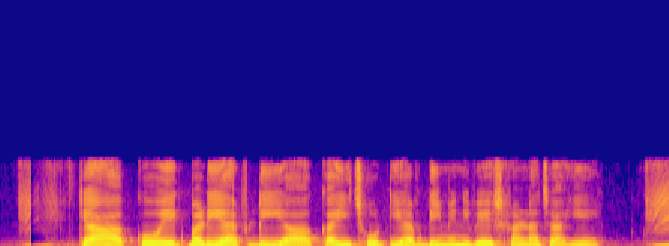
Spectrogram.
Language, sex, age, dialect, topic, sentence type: Hindi, female, 18-24, Hindustani Malvi Khadi Boli, banking, question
